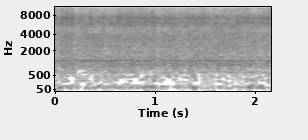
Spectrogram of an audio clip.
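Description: Chopped tomatoes with garlic and onion sizzling in hot oil in a frying pan: a steady hiss.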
